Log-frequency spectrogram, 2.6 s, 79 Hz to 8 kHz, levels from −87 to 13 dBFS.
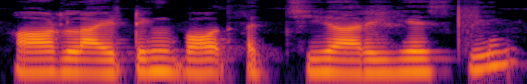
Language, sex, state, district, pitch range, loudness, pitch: Hindi, female, Punjab, Kapurthala, 150-165 Hz, -16 LUFS, 155 Hz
